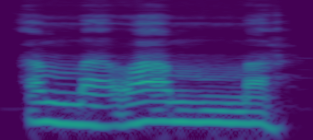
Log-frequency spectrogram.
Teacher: এটার পরে যদি নুনে তাজদিদ আসে অথবা মি তাজদি আসে তাহলে এই নুনের উচ্চারণ বা মিমের উচ্চারণ গুন্ডা করে পড়তে হবে। অর্থাৎ নুন এবং মিমের আসল মাখরাজ সেটা বাদ দিয়ে গুন্নার আওয়াজে পড়তে হবে। নাকের মধ্যে আওয়াজ নিয়ে পড়তে হবে।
